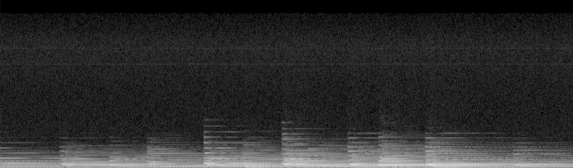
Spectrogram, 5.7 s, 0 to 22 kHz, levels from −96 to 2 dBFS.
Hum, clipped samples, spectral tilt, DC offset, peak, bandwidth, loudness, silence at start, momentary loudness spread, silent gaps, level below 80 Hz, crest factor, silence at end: none; under 0.1%; -9 dB/octave; under 0.1%; -6 dBFS; 5 kHz; -22 LUFS; 0 s; 9 LU; none; -58 dBFS; 14 dB; 0 s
